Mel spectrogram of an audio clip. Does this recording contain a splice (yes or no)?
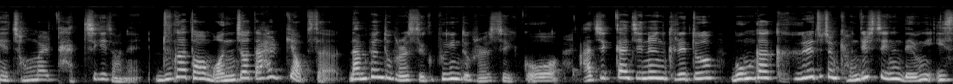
no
